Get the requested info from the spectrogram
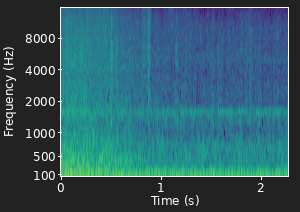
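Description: Engine of a side-by-side utility vehicle running low and steady, easing down over the first second and settling to an idle. A faint steady high tone joins about a second in.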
